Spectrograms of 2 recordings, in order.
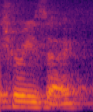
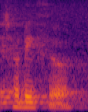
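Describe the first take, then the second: First: It is said in an American-style pronunciation. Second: It is said in a Spanish-style pronunciation. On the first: "So in America, they would say chorizo" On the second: "But I know in Spain you would say chorizo"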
